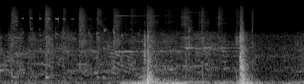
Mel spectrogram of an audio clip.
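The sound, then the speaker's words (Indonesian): Someone gets into a car: two solid thumps, like a door closing and a body settling in, over a low idling rumble. No one speaks. “Tapi lo masuk dulu ke mobil gue.”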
